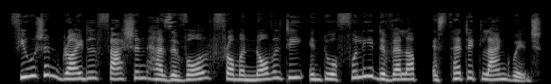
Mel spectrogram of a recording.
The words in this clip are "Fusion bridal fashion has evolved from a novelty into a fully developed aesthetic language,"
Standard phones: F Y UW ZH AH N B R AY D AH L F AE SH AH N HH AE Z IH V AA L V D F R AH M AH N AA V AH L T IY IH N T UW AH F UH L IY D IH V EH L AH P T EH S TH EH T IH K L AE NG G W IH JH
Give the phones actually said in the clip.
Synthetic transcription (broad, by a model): F Y UW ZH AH N B R AY D AH L F AE SH AH N HH AE Z IH V AA L V D F R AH M AH N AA V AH L T IY IH N T UW AH F UH L IY D IH V EH L AH P T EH S T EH T IH K L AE NG G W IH JH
